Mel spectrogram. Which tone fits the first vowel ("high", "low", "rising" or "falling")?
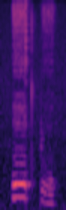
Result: high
